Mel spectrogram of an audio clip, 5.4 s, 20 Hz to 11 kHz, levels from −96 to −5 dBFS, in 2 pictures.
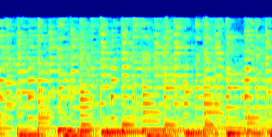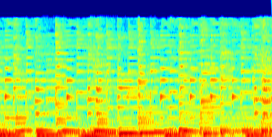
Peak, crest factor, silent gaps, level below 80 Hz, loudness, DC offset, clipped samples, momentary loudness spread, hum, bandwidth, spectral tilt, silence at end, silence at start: -6 dBFS; 14 dB; none; -28 dBFS; -20 LUFS; under 0.1%; under 0.1%; 4 LU; none; 7.2 kHz; -6.5 dB/octave; 0 s; 0 s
